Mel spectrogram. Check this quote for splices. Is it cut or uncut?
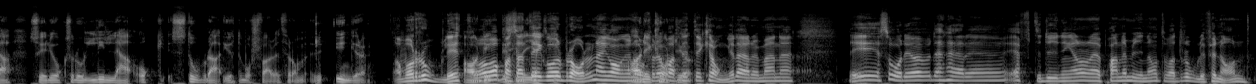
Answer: uncut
